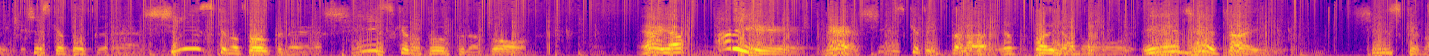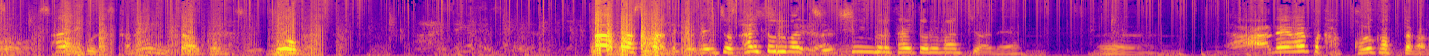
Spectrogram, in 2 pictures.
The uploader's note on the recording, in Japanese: 今回の音源は音質が悪いため、ご了承の聴取ください。無観客公開収録第2部の模様をお送りします。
